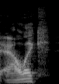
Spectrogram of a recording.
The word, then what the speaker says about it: Alex: Alex, the way it's spelled, but now I say it Alec, you know?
